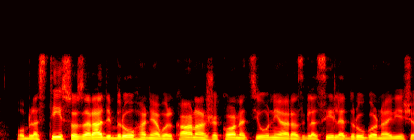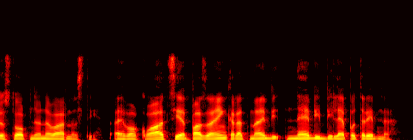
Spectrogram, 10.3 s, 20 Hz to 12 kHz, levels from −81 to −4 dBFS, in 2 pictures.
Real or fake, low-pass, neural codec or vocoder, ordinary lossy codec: fake; 7.2 kHz; codec, 16 kHz, 4 kbps, X-Codec, WavLM features, trained on Multilingual LibriSpeech; none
